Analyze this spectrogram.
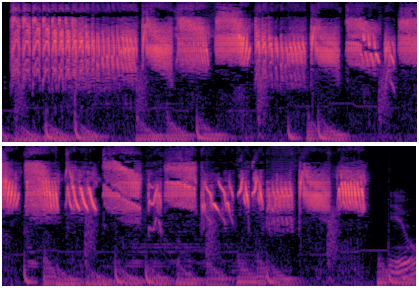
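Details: Chestnut-bellied seed finch (Sporophila angolensis), song (serra mateira).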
